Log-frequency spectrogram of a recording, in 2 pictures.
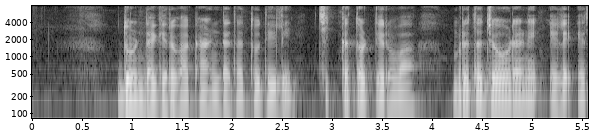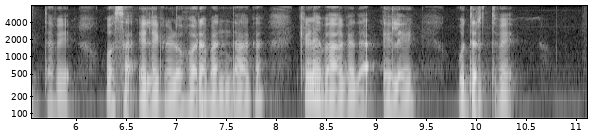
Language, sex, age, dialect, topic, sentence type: Kannada, male, 18-24, Mysore Kannada, agriculture, statement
